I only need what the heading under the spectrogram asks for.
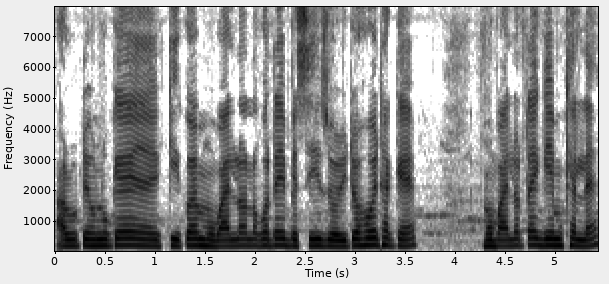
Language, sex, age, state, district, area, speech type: Assamese, female, 45-60, Assam, Dhemaji, rural, spontaneous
